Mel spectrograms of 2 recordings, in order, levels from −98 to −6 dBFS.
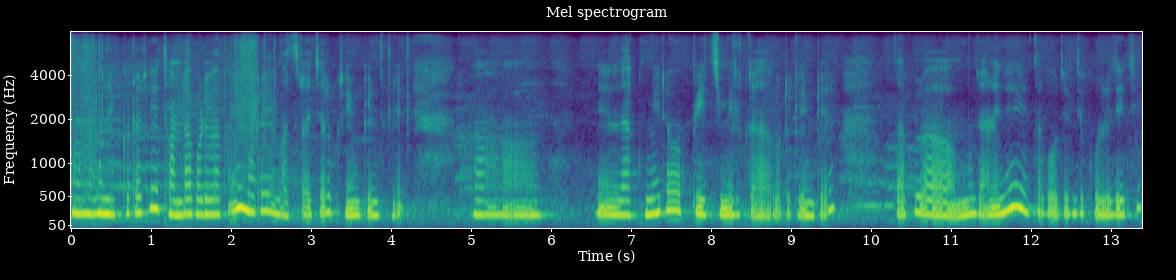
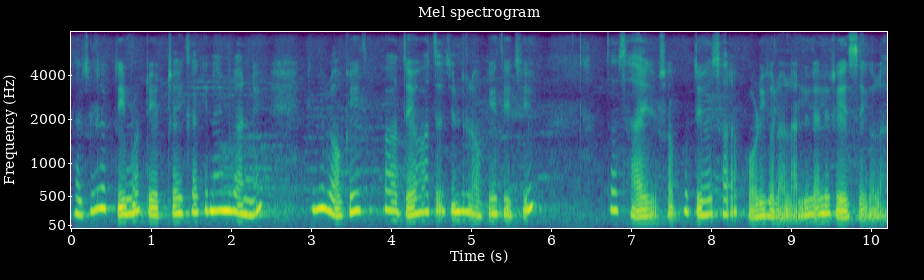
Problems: background sounds at intervals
